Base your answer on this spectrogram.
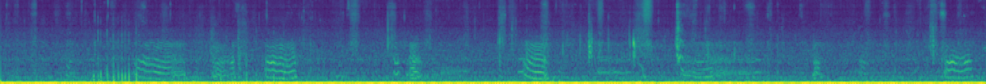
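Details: Newborn field-type Labrador Retriever puppies, three days old, nursing in the evening from their mother biscuit; a busy stream of thin, wavering squeaks and whimpers with soft rustling and a constant low hum beneath.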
